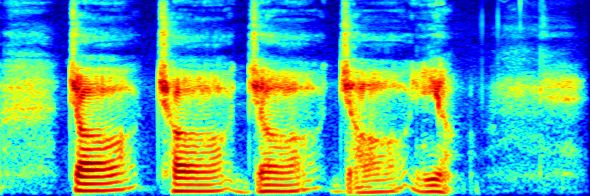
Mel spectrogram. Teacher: जिह्वा का बीच का भाग तालु से टकराता है, तालु को छूता है, इसलिए इनको तालव्य कहा जाता है।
